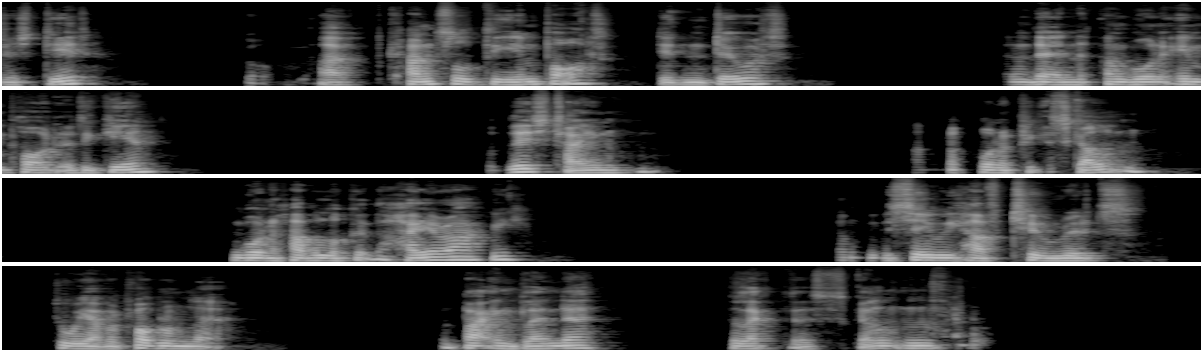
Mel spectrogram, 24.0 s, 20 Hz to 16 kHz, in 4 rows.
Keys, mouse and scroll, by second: 6.2 click, 19.9 click, 23.5 o.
